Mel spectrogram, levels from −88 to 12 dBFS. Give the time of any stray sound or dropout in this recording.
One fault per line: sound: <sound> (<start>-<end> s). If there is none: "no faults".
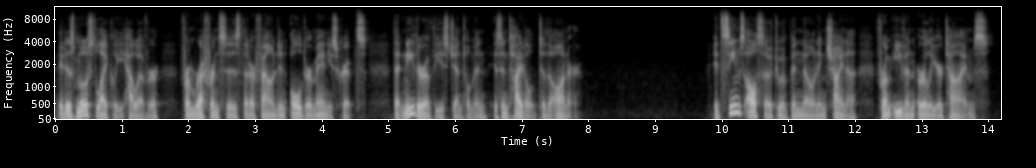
no faults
